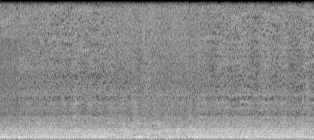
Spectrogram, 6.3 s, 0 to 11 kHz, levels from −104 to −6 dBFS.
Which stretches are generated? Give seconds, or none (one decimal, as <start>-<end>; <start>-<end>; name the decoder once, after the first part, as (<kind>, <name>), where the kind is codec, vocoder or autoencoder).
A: 2.1-4.0 (codec, SNAC)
